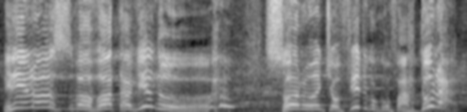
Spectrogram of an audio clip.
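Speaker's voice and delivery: high, loud, ironic calling out; hammed-up sarcastic announcement. Spouse announcing mother-in-law's visit to kids, loud sarcasm. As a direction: holler to the kids with mock glee. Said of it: "evite ironia".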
